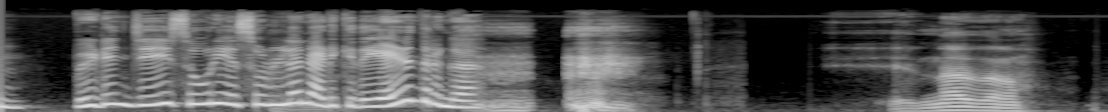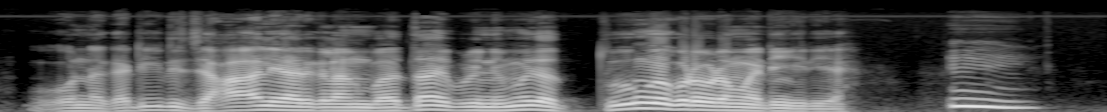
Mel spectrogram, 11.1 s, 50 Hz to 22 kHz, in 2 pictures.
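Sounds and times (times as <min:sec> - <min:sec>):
man clearing throat: 0:02.4 - 0:03.4.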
